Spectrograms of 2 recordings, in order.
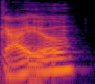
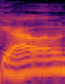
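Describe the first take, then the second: First: Said the same as in pico de gallo. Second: Said unlike the food name pico de gallo. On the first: This is how the food is said. The speaker calls it wrong. "not Gallo" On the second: This is how the player's name is said. The speaker calls it right. "it is pronounced Gallo"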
